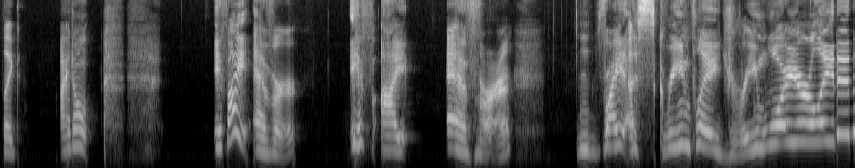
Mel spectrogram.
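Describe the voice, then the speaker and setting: A young woman hosting a podcast, chatting casually in a giggly, animated way peppered with "like". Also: high-pitched, drawn-out words, long pauses, dry recording, clean studio sound. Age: young adult. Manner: giggly, animated, talks with frequent "like". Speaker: podcast host. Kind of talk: casual conversational interview chat.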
